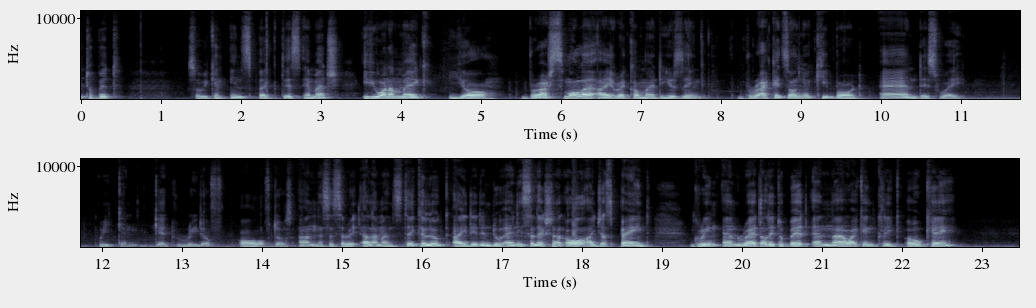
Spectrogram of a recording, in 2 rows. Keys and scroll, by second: 1.3 -, 4.9 [, 6.3 ], 8.0 [, 12.6 super+0, 13.7 super+-.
